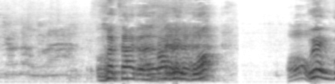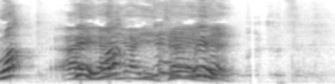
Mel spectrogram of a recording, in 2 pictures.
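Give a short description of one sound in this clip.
Young men laugh loudly and excitedly, close by.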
